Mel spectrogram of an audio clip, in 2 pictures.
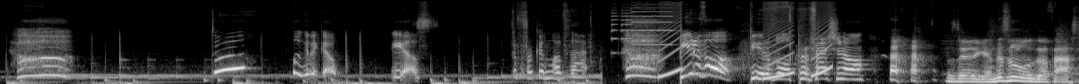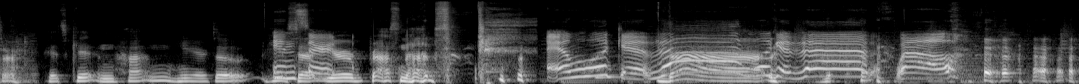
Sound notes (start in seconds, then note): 15.2 both laughing; 20.6 laughs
